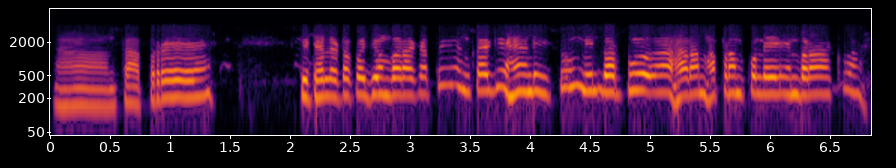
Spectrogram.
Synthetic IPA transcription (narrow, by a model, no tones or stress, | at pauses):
ɦãt̪apɔɾɛ | kiʈɛlɛʈɔkɔd͡ʒɔmbaɽakat̪ɛɔnkaɡɛɦãɳɖijkɔmit̪̚baɾpuɦaɽamɦapɽamkɔlɛːmbaɽakɔba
